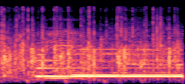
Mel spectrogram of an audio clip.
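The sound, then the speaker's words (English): A large audience at a church service claps loudly and continuously, dense and steady throughout, with the sustained horn-like tone of blown shofars holding underneath from early on and faint cheering mixed into the applause. “Let's make a clap. Come on, let's get a real crowd in this house together.”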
